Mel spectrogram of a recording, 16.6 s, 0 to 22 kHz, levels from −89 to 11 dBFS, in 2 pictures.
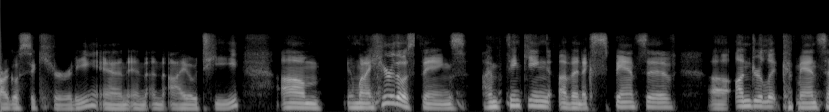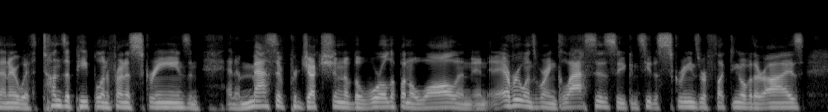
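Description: Speech with lost AMR speech frames at 4.13 to 4.22 s, after "when I hear those", and 7.92 to 8.00 s, before "center with tons of". The decoder stretches and fades the last good sound rather than cutting to clean silence, which sets it apart from a plain dropout.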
